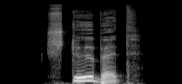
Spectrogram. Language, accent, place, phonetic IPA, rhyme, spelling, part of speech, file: German, Germany, Berlin, [ˈʃtøːbət], -øːbət, stöbet, verb, De-stöbet.ogg
- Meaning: second-person plural subjunctive II of stieben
